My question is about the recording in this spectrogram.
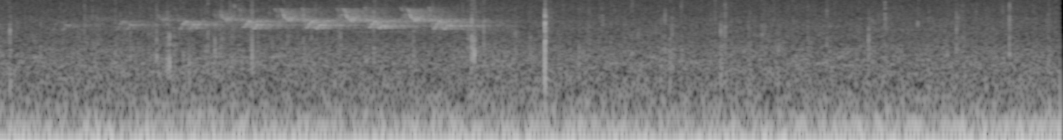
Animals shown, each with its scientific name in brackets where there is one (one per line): Ovenbird (Seiurus aurocapilla)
